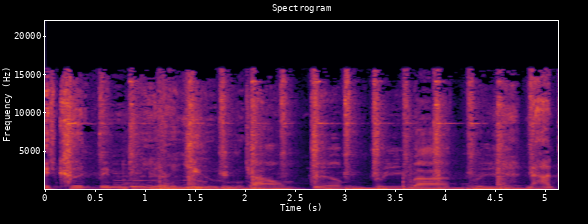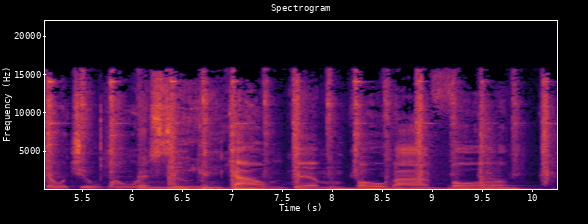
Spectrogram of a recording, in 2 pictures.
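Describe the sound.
A lead singer and backing vocals sing counting verses of a song over a steady beat and bass, the singing continuous throughout.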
